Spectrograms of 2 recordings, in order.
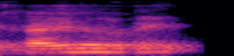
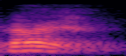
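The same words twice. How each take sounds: First: It is said the Midwestern or Eastern way. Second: It is said the Western regional way.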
